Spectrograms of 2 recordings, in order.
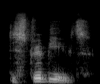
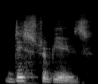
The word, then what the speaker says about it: distribute: distribute or distribute okay which one is it distribute or distribute well the answer is is it doesn't matter because really that's the difference between british pronunciation american and australian pronunciation so whether you say distribute or distribute to whatever the stress is perfectly fine they are both perfectly acceptable and understood okay so the guidelines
